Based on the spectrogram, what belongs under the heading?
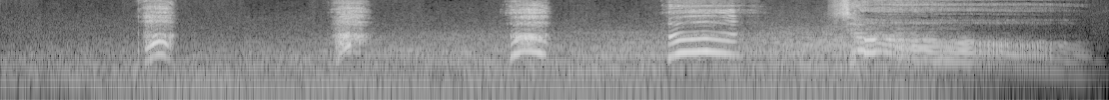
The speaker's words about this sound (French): L'ours enrhumé part d'un énorme éternuement.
